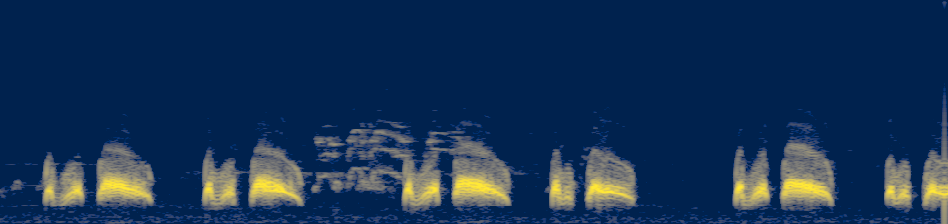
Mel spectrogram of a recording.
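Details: Spotted dove in the 'giọng đồng' (bronze-voiced) style with urging coos and 'mắt me' accompaniment, used to lure wild doves; low hollow coos, each a short double note and then a long falling coo, repeated about every two seconds, with a faint higher warble midway.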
